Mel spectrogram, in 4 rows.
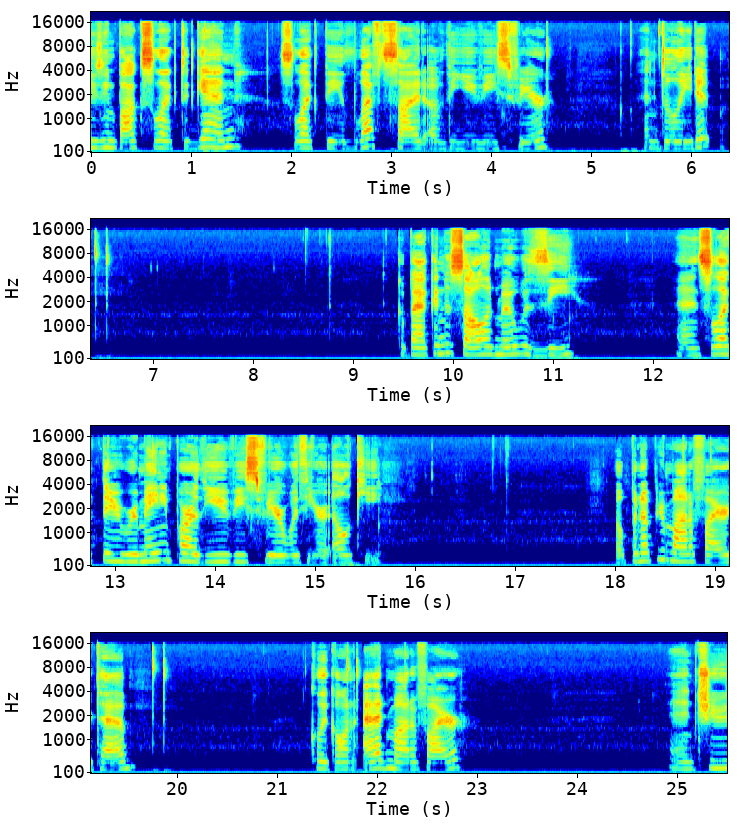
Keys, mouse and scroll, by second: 1.0 b, 2.9-4.6 drag, 5.2 x, 6.3 click, 10.9 z, 15.1 l, 19.7 click.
